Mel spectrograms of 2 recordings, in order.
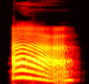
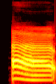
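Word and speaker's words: heir: breathe and you have air which is the person who is going to inherit something once again the h is silent so they do actually sound the same then we have pear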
